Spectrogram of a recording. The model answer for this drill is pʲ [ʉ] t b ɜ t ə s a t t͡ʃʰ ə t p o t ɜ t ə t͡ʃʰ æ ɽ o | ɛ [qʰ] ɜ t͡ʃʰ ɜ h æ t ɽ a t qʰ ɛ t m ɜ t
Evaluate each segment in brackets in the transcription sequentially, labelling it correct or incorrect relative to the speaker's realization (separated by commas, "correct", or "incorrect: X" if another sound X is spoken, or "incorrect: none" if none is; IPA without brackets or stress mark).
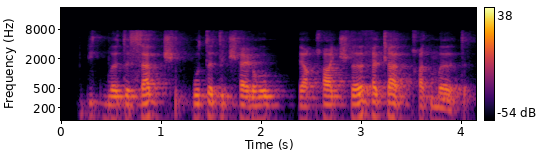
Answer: correct, correct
